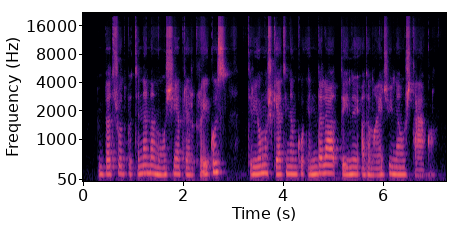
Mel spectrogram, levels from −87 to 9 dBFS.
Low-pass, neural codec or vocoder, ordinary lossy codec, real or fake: 19.8 kHz; none; Opus, 16 kbps; real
